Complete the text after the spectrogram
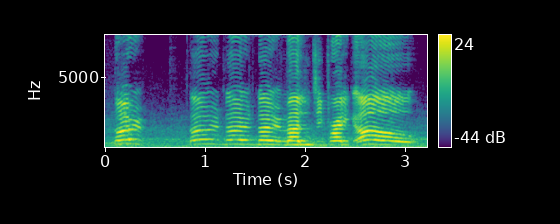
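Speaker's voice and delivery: high, panicked no no no as the car ahead stops; alarmed cries. Real, not acted. Streamer to viewers, caught by a crash ahead: high panicked cries. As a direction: slam the brakes in real alarm, voice jumping up. Sudden braking in a race.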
